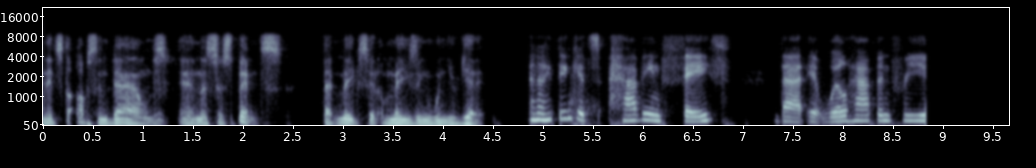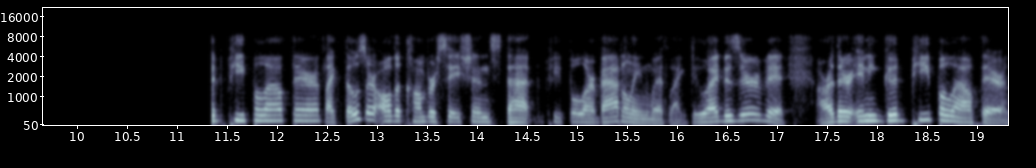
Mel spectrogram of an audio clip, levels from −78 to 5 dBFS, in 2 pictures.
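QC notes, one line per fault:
Throughout: Opus voice compression. Speech sounds muffled, hoarse and slightly robotic, with nothing above 8 kHz. Coarse linear-prediction coding fits a rate near 12 kbps.
8.82–11.34 s: audio dropout to silence. After "it will happen for", sound stops for 2.5 s with no room tone until "people out there". Likely a lost input writing silence.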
